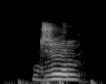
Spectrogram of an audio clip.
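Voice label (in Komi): "джын", Komi, female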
